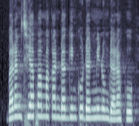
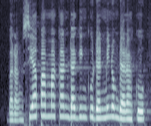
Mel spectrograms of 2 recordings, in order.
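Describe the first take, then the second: Both takes have the same delivery.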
